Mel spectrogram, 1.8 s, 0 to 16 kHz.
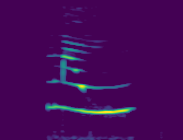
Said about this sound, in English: Oh, and I've got 3 cats. They're very pretty. Meow. Meow.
